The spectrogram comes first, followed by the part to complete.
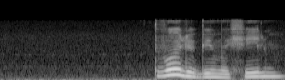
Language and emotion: Russian, neutral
